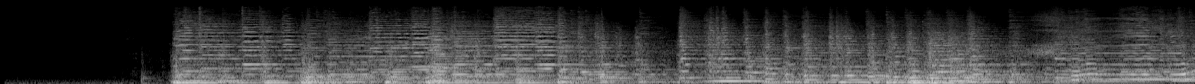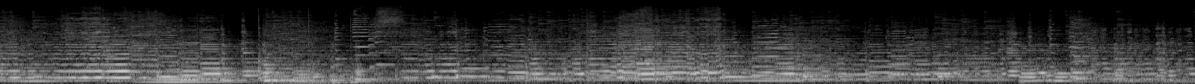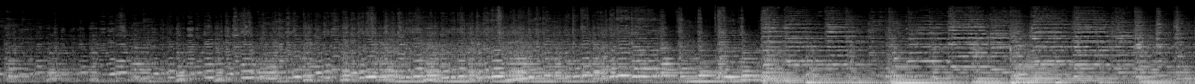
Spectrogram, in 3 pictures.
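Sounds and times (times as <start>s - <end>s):
concerto for cello and bassoon in E minor, allegro movement: 1.7s - 35.8s.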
